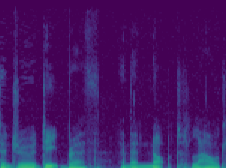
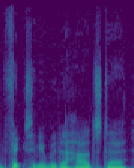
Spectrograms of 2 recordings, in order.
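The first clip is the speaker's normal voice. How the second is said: ordinary delivery, nothing marked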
